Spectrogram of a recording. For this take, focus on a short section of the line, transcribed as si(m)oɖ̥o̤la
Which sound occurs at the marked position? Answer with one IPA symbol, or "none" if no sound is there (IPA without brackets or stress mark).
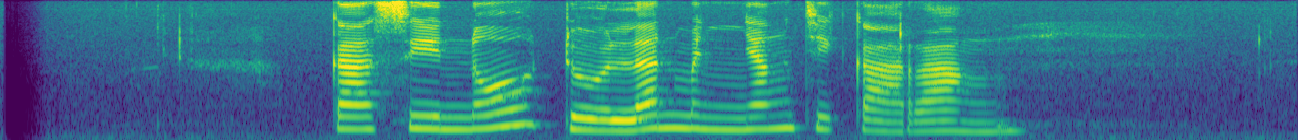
n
